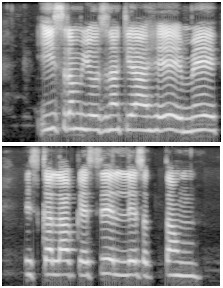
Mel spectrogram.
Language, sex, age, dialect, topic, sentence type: Hindi, female, 18-24, Awadhi Bundeli, banking, question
